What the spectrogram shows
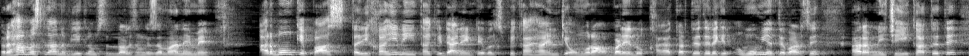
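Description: Man, religious scholar, question-and-answer talk, patient, explanatory, checks that listeners follow, spells out Arabic sounds slowly. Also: high voice. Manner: sounds out Arabic letters and words slowly to demonstrate pronunciation.

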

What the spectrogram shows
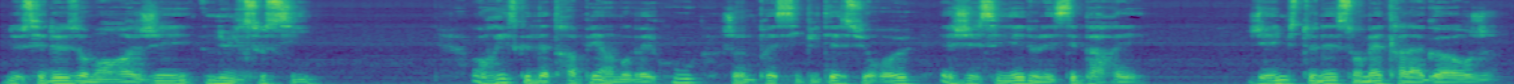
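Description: A man's voice: fairly low pitch, moderate pace, dark tone, breathy edge. A man reading a short story aloud as narrator, with a dramatic, suspenseful delivery. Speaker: audiobook narrator.

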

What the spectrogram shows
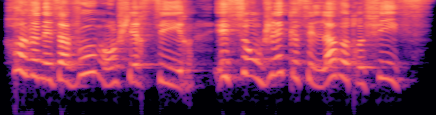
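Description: A reader voicing a gentle young royal lady who pleads with the king, close to tears. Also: high-pitched, animated, takes it slowly, voice pushed up. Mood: pleading.

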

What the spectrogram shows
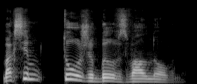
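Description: A man narrating an audiobook with expressive, animated reading. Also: on the high side, moderate pace.

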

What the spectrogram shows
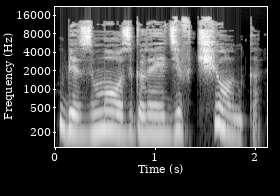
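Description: A woman reading an audiobook, voicing a furious, gruff young male commander who scolds and shouts. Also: medium pitch, lively intonation, a little slow, no room sound, studio quality. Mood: scolding.

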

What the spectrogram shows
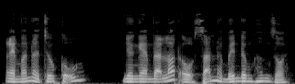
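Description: An eager young woman who plots an escape and talks fast, read by a male narrator. His voice stays mellow, and the recording is dry. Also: medium pitch, slightly rough, dry recording, close to an everyday voice.

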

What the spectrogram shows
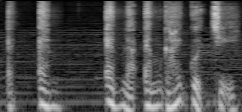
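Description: A man's voice: mid-range voice, expressive, quick pace, faint music behind, voice pushed up, close to an everyday voice. A man voicing a frantic young woman who is crying and pleading in an audiobook. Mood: tearful. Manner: sobbing, pleading.

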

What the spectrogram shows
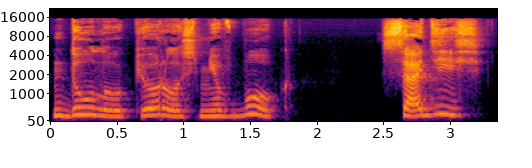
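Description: A woman's voice: on the high side, fairly even intonation, moderate pace, darkish tone. A woman reading a dramatic first-person audiobook story in a tense manner. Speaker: audiobook narrator.

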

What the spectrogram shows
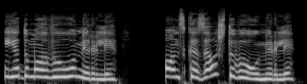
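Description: A woman's voice: mid-range voice, animated, quick pace, a little mellow, dry recording, studio quality, close to an everyday voice. A woman reading an audiobook, voicing a crying young woman who pleads and gabbles through sobs. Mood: tearful pleading. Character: sobbing young golden-haired mistress.

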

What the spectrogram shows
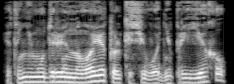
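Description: A man's voice: medium pitch, brisk, no echo, studio quality, voice pushed down, lightly acted. A man voicing a frightened young nobleman who pleads urgently, his voice rising in alarm, in an audiobook. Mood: puzzled. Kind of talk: audiobook character voice.

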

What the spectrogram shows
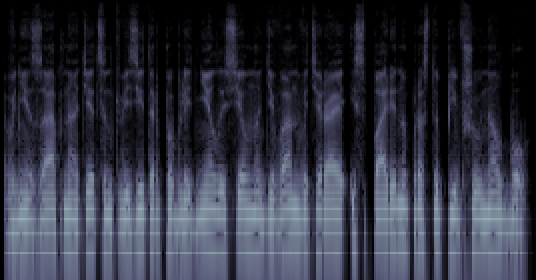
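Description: A man narrating an audiobook in a measured, even reading. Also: deep voice, dry recording, studio quality. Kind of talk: scripted narration.

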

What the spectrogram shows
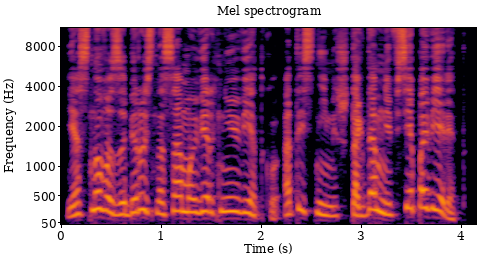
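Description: A man voicing a bold seven-year-old girl who shouts in a shrill voice from a storybook. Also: expressive, brisk. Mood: gleeful shouting. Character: excited little red-haired girl, seven, bold.

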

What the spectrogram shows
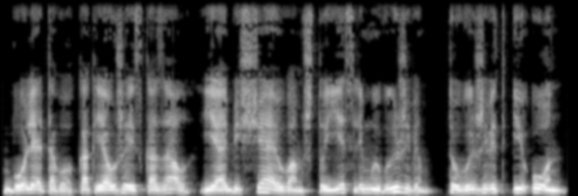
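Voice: mid-range voice, steady tone, normal speed, darkish tone, natural voice. Stern vampire man, commanding and short-tempered, read by the audiobook narrator. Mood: firm. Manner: commanding, curses under pressure.

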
